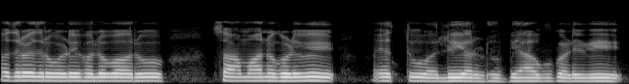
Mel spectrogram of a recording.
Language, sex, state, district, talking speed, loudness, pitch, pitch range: Kannada, male, Karnataka, Bidar, 85 wpm, -13 LUFS, 170 Hz, 155-170 Hz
